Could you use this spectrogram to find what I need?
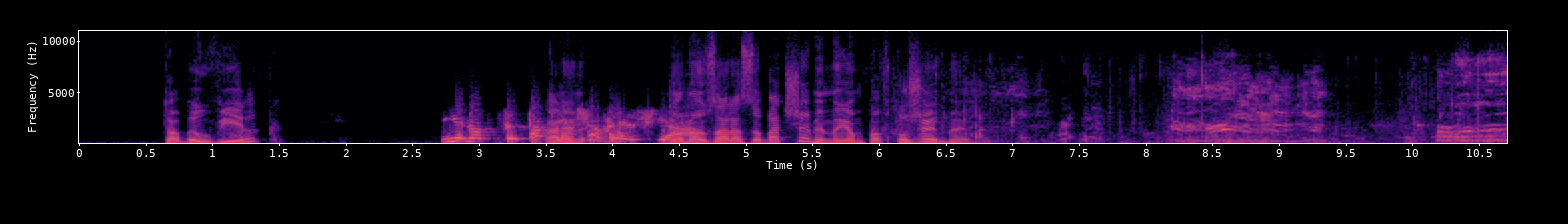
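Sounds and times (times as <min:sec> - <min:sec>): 
speech: 0:00.6 - 0:01.6, 0:02.7 - 0:07.2
wild boar grunting: 0:06.4 - 0:10.7.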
